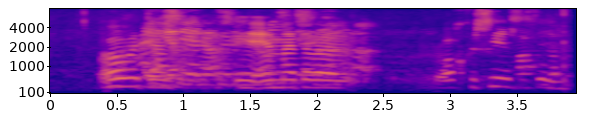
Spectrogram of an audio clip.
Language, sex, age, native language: Icelandic, female, 11, Icelandic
